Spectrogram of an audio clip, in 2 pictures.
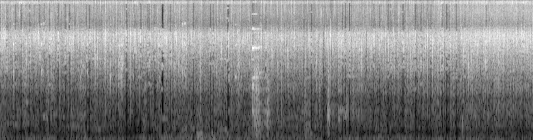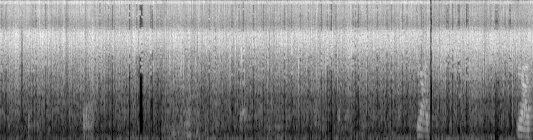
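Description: Chopped onion sizzling steadily in hot oil on a tawa, among crackled mustard and cumin seeds, at the start of being sautéed until transparent. One sharp tap is heard about four seconds in.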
